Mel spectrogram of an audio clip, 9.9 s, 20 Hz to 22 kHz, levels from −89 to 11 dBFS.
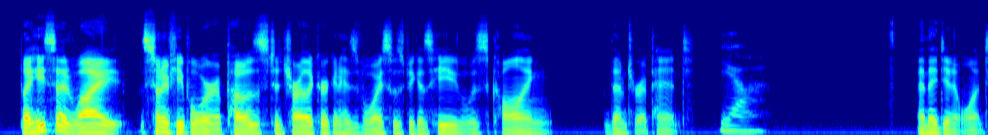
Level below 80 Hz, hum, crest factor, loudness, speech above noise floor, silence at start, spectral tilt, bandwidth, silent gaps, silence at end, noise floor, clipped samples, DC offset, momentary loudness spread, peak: -70 dBFS; none; 22 dB; -29 LUFS; 41 dB; 0.2 s; -5 dB/octave; 13.5 kHz; none; 0 s; -71 dBFS; under 0.1%; under 0.1%; 19 LU; -8 dBFS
